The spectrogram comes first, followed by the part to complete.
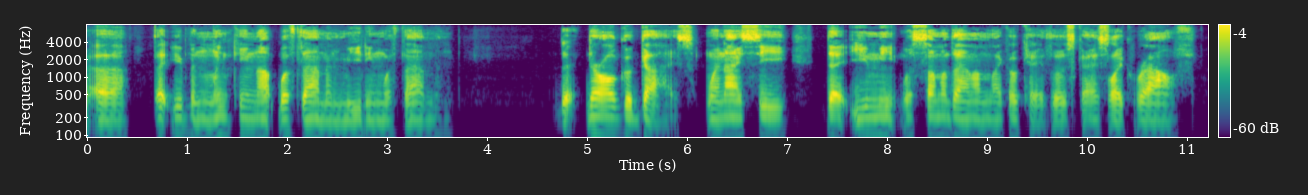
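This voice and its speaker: A man leaving a casual voicemail as a listener, talking haltingly in short clipped phrases. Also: low-pitched, a little mellow, clean tone, dry recording.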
